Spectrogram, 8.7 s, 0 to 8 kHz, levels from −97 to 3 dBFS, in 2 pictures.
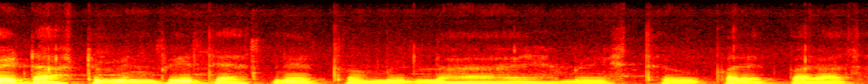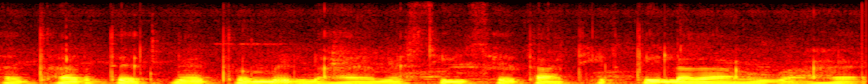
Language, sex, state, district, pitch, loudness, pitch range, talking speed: Hindi, male, Delhi, New Delhi, 130 Hz, -20 LUFS, 125-130 Hz, 185 wpm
